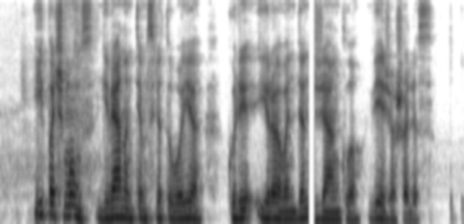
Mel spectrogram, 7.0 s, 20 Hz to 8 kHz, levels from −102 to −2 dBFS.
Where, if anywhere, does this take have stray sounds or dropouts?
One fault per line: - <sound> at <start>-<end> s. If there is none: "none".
- dropout at 4.6-4.7 s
